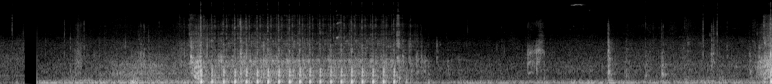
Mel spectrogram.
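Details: 1972 Honda SL125 single with new battery, cold start on handlebar choke: fires into a quick, even popping beat for a couple of seconds, then settles to a quieter idle; normal cold-start running.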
